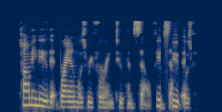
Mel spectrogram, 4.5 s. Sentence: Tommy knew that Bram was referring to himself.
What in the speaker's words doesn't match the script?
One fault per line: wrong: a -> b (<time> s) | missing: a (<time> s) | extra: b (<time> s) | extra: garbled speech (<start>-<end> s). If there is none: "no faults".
extra: garbled speech (3.1-3.8 s)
